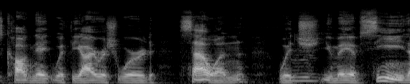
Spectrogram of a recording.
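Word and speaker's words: Samhain: people think is pronounced samhane because it's spelled s a m h a i n but that's not how it's pronounced in Irish um and so simonios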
